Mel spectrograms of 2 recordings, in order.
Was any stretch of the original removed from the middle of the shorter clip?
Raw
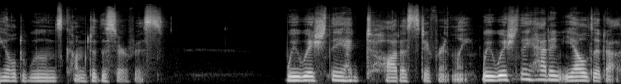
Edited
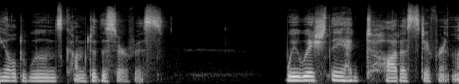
no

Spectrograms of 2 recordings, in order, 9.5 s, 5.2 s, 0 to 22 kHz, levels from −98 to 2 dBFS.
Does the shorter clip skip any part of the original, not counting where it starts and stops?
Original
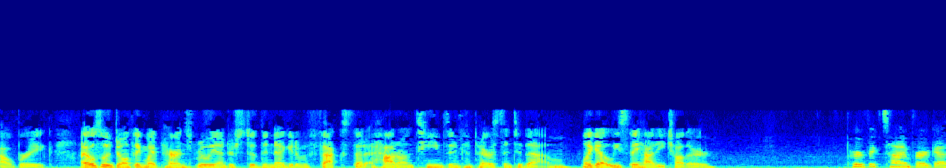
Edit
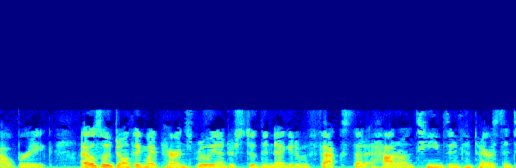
no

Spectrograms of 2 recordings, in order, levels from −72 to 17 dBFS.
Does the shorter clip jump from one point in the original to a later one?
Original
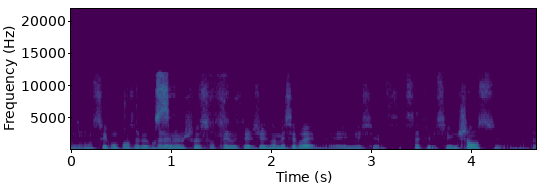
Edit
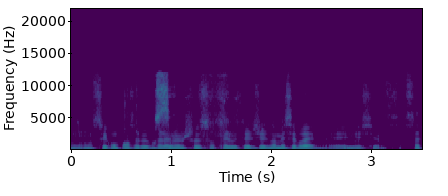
no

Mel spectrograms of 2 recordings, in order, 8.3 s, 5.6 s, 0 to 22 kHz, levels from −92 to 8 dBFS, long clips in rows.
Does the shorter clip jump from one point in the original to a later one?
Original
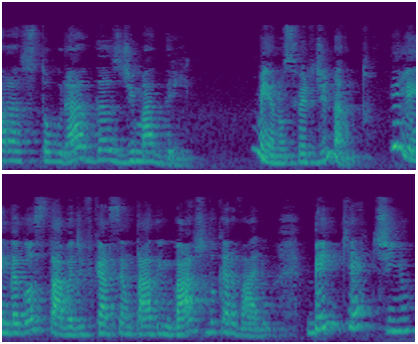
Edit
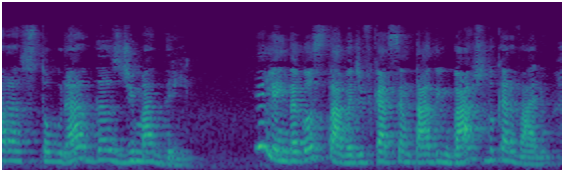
yes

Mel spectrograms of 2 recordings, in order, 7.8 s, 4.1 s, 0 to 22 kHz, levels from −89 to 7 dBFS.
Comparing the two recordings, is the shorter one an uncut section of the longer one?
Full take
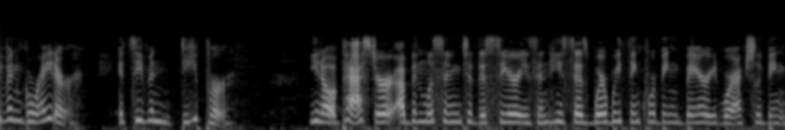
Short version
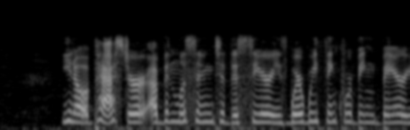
no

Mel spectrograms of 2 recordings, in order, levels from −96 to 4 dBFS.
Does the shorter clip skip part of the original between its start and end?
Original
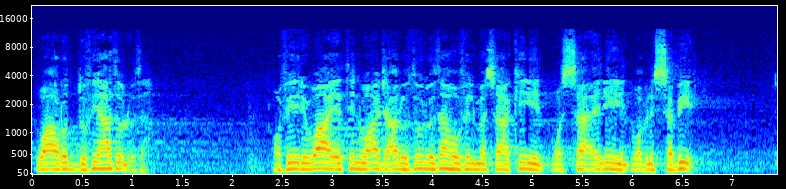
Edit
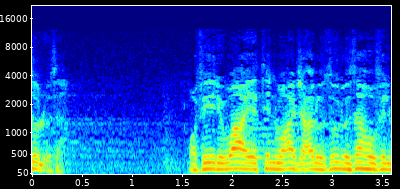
no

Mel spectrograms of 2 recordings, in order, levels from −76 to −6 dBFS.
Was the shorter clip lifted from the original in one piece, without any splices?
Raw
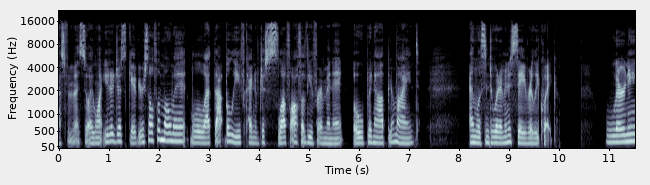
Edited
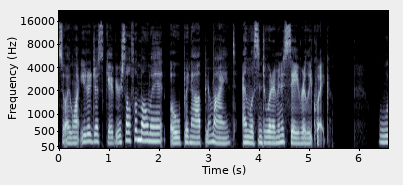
no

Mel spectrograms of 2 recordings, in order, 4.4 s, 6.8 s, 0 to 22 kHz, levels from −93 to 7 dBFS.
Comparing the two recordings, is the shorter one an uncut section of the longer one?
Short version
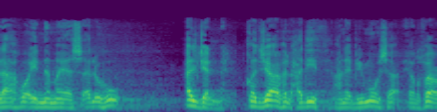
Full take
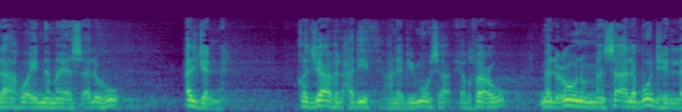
no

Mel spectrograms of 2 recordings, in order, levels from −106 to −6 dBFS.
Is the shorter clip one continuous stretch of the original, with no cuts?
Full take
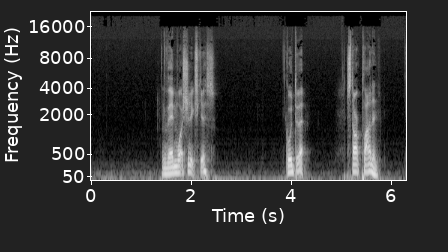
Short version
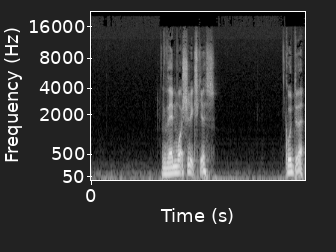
yes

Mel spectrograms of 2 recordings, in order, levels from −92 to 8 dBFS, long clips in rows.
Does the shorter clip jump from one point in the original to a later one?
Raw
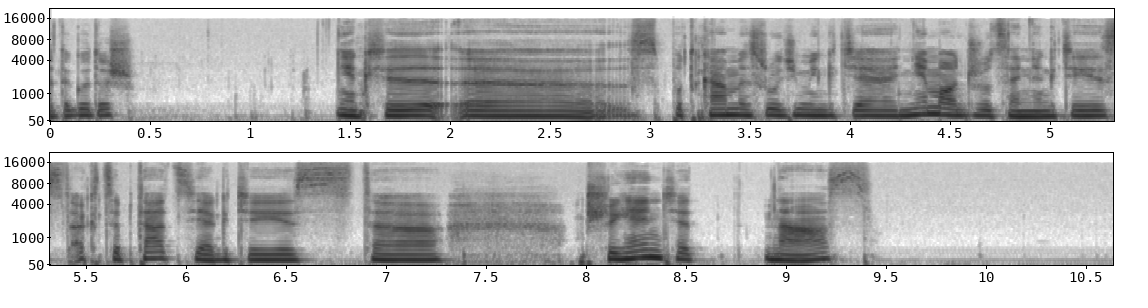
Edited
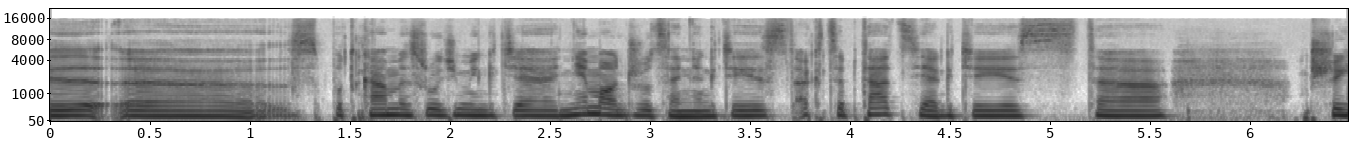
no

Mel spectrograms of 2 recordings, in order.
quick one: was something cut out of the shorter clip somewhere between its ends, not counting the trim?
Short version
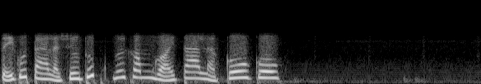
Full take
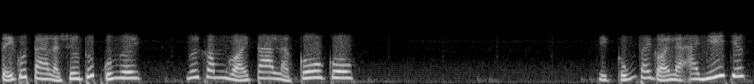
yes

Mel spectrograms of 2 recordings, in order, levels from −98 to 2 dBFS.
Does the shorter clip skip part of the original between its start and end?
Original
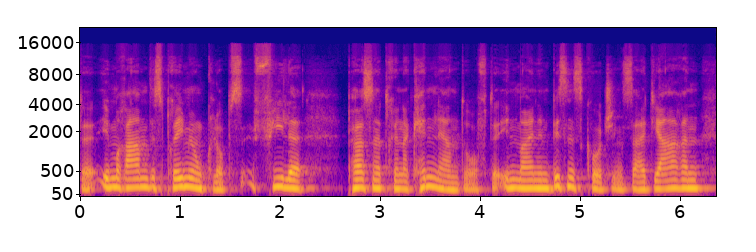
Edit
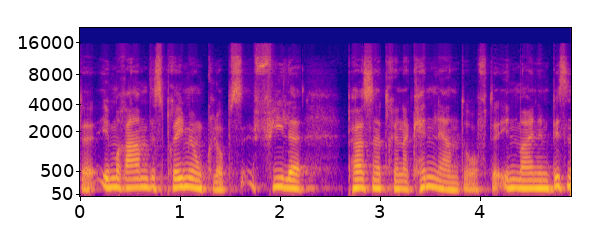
no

